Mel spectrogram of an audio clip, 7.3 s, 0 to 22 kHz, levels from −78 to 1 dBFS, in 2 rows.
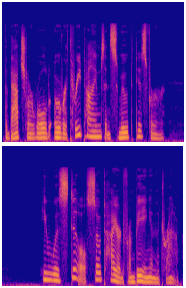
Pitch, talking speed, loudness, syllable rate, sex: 145 Hz, 165 wpm, -22 LUFS, 4.5 syllables/s, female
